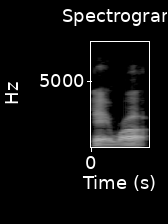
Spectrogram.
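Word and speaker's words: では: H dari DH, dari DH diucapkan wa, ini wa ya. Tapi pengucapannya bukan DH tapi dewa.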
